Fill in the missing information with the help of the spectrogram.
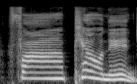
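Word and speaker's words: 发票: 피네 피 파피 그렇죠 파 할 때는 어 영어의 그 어떤 플라워 할 때의 그 F 발음이고 파 피 예 피 할 때는 입술 붙이는 피아노 바음 예 피 그다음에 그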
